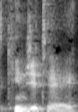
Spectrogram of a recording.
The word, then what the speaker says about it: Kinjite: Next is Kinjiti Forbidden Subjects. Is that how you say it? – No. I think it's Kinjite.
